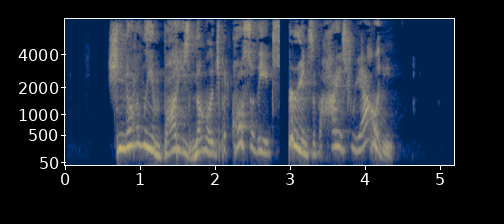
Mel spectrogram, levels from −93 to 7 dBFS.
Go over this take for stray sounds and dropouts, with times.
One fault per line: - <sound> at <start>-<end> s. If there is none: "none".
- dropout at 2.9-3.0 s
